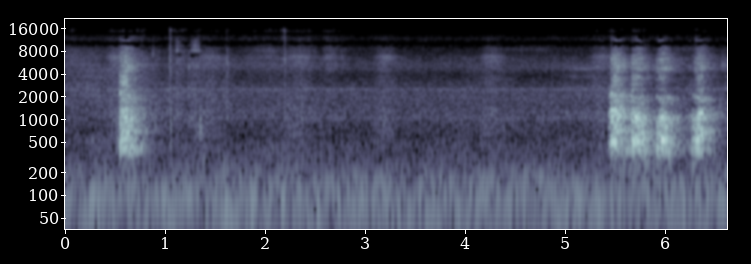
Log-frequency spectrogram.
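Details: Playing female dogs from a kennel: one lone bark early, a long quiet stretch with low rumble, then a rapid burst of four barks near the end.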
